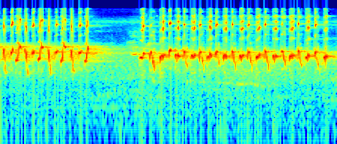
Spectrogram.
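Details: Lively sooty-headed bulbul song used as a lure, for morning and night: bright bubbling notes in a fast run, a half-second pause, then a denser burst of quick repeated chirps.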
